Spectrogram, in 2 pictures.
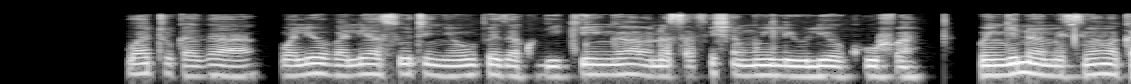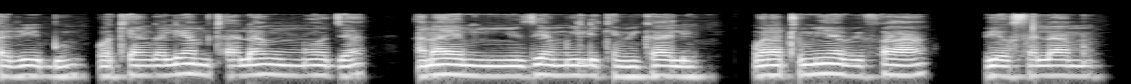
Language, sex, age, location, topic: Swahili, male, 18-24, Kisii, health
